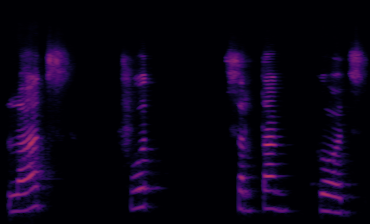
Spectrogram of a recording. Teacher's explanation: peninggian lidah di daerah langit-langit lunak. Tapi selain itu juga bibirnya itu membulat.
